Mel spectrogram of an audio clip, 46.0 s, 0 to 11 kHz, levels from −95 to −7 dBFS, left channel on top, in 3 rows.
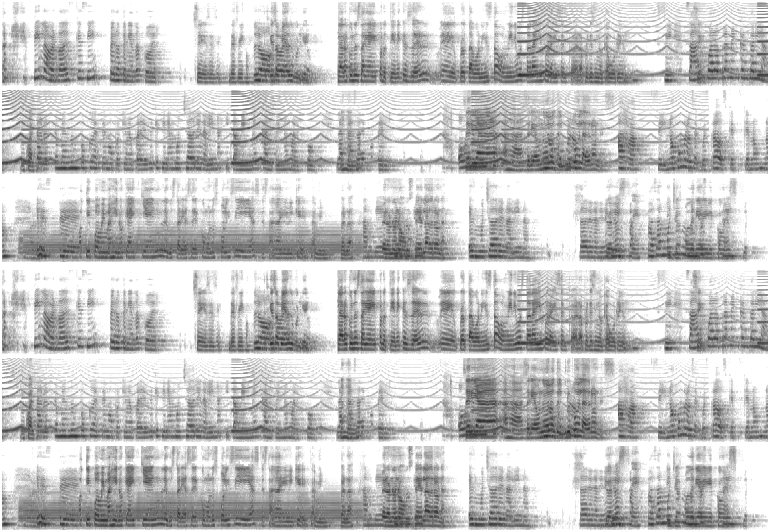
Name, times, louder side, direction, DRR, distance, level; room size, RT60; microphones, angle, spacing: voice 1, 0.0-3.2 5.0-6.2 12.4-12.8 13.3-15.4 16.0-21.6 22.0-23.1 24.1-25.2 26.1-26.9 27.6-28.1 28.4-32.2 37.9-39.1 40.0-41.2 42.2-43.3 43.6-44.7 45.0-45.5, equal, ahead, 9 dB, 1.0 m, -37 dB
voice 2, 3.8-5.0 5.4-6.1 6.7-12.5 13.9-14.1 15.7-16.0 22.1-22.5 24.6-27.4 29.0-29.4 31.1-31.5 32.2-37.7 38.2-39.5 42.1-42.2 42.6-43.4 43.9-45.2, right 3 dB, 75° right, 10 dB, 1.4 m, -34 dB
sound 1, 10.3-29.5, left 3 dB, 30° left, 1.1 m, -40 dB
Brass instrument, 31.0-38.0, right 2 dB, 55° right, 1.2 m, -42 dB
27.5 x 18.0 x 9.3 m, 0.82 s
head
